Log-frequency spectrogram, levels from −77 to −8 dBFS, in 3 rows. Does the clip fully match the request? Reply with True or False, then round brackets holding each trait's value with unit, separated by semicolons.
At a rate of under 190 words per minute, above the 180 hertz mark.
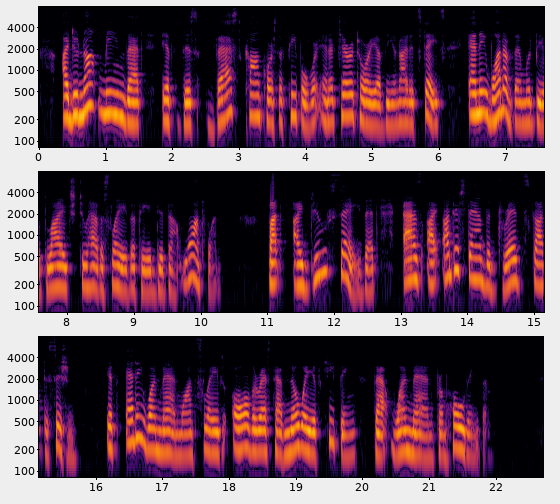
True (180 wpm; 190 Hz)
